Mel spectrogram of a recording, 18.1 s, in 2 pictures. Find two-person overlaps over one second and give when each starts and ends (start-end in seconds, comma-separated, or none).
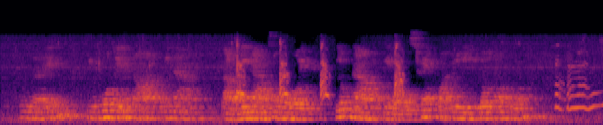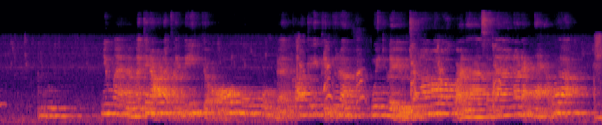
none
